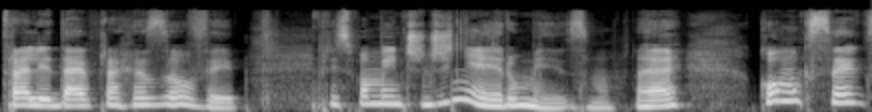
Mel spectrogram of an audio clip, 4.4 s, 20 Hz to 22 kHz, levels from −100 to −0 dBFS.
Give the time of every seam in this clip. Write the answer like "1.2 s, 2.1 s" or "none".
1.6 s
